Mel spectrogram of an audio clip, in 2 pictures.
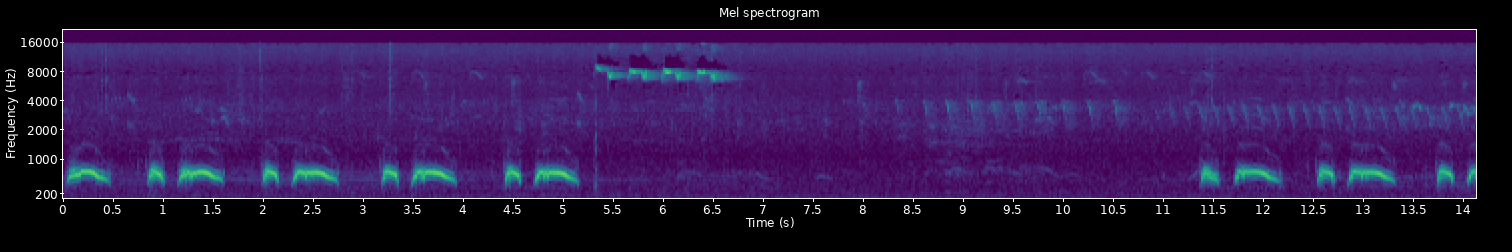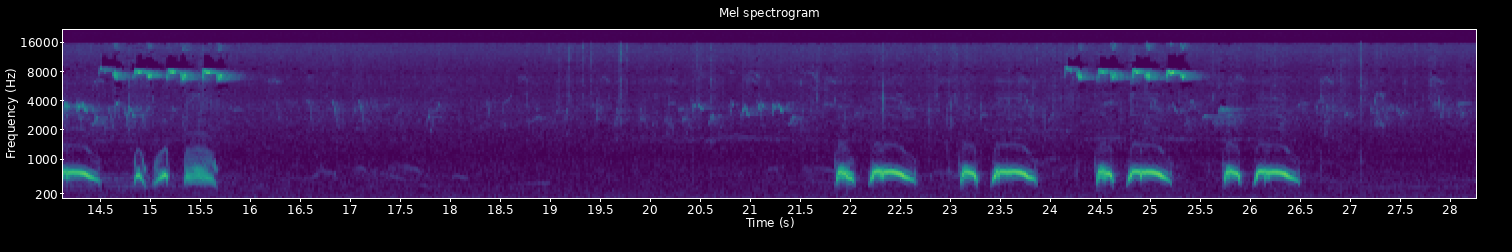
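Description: Spotted dove cooing in three bouts of repeated coos, each a few seconds long and spaced about ten seconds apart. A small bird gives a faint, high chirp three times.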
